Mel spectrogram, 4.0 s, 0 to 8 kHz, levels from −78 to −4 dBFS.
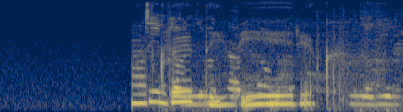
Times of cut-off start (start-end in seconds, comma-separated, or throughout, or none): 0.00-1.32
